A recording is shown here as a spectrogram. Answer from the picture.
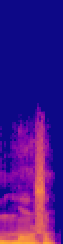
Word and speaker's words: mangeons: la terminaison on E, on ne prononce pas mais il est super important. Il force le G à garder son son doux, le son G. Et c'est exactement pour ça qu'on écrit "Nous mangeons."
